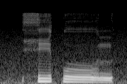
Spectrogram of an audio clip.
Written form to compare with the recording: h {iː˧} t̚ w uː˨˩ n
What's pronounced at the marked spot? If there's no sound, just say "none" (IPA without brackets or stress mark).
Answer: iː˧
